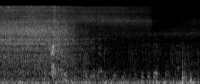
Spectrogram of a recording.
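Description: A firework fountain hisses and sprays sparks, then dies down.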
